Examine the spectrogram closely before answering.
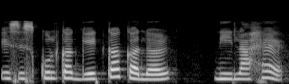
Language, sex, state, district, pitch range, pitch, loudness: Hindi, female, Assam, Sonitpur, 250-285 Hz, 265 Hz, -16 LUFS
